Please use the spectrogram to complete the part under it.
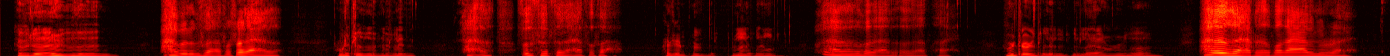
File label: Nonsensical Gibberish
